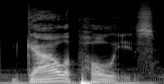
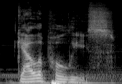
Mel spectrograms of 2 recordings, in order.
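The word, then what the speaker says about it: Gallipolis: Uh, it is pronounced Galapololis. Galapololis. Okay, so double postp production me here. It is pronounced Galapololis, but this tornado was in that town on April 23rd, 1968.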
